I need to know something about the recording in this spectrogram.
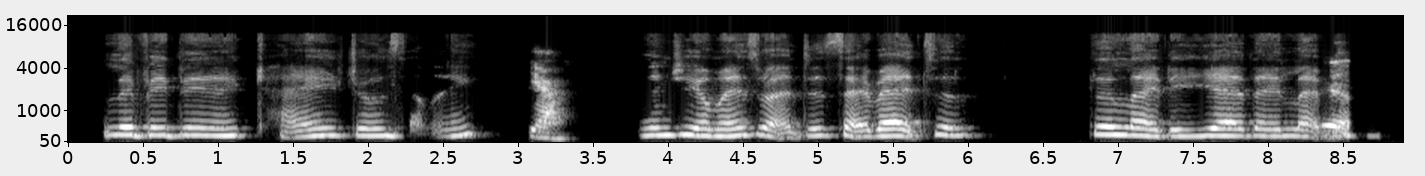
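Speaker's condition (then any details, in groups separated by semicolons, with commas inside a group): Friedreich's ataxia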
